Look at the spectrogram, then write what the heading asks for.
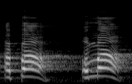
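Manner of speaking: put-on loud, high childlike call to mom and dad; child calling out. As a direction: call out like a small child wanting something. Child calling parents in sermon.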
